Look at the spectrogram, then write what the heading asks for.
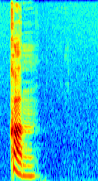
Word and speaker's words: come: see or m e but we kind of dropped that e at the end we stressed for syllable so we do voice com put it in a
